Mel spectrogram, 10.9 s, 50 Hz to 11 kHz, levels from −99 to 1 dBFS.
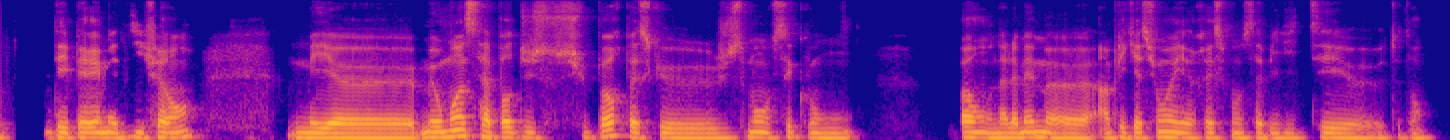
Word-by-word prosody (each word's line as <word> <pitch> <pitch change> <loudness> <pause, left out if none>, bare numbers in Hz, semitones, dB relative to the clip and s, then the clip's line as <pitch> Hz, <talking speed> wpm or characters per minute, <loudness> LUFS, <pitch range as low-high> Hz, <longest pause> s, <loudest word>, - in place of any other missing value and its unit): d 110 - -10 0.3
des 115 0 0
périmètres 115 -1 +2
différents. 120 +3 -1 0.6
Mais, 115 -1 +3
heu, 110 0 +4
mais 120 - +2
au 125 - +5
moins, 145 +4 +5
ça 150 -3 -1
apporte 120 -1 +2
du 120 - -4
s 115 - -5
support 125 +6 -2
parce 115 -4 0
que, 110 -1 -1
justement, 110 +3 -2
on - - -5
sait 115 +3 -7
qu'on, 110 -1 -3 0.8
bah, 125 - +5
on 120 -2 0
a 110 - +2
la 110 - +2
même, 120 +1 +2
heu, 110 -1 +1
implication 115 +2 -1
et 115 -2 +1
responsabilité, 110 0 -4
heu, 110 +1 -3
dedans. 105 -1 -9
115 Hz, 170 wpm, -22 LUFS, 110-120 Hz, 0.8 s, au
